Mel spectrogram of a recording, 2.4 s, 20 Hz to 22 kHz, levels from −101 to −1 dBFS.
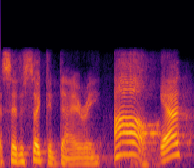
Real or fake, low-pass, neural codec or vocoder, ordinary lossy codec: fake; 7.2 kHz; codec, 16 kHz, 0.5 kbps, X-Codec, HuBERT features, trained on balanced general audio; Opus, 16 kbps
